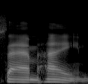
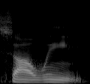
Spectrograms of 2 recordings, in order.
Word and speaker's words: Samhain: serve sarween now in in your english you'll often see it looks as if it should be pronounced samhain but it's not it's sarween and it's no different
